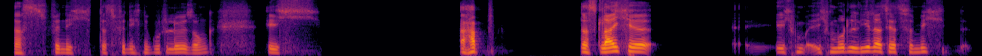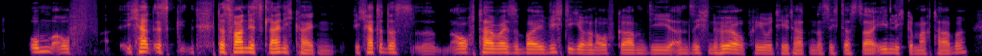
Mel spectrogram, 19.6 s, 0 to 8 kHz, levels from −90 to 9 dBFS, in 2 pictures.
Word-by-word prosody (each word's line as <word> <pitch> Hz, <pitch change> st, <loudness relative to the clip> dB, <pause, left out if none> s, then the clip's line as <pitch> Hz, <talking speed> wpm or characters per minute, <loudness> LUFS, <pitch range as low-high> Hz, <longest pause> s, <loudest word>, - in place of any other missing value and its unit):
das -, -, -4 dB
finde 130 Hz, -2 st, -5 dB
ich 120 Hz, -, -13 dB
das 125 Hz, -6 st, -9 dB
finde 140 Hz, -1 st, -8 dB
ich -, -, -18 dB
'ne 130 Hz, -, -10 dB
gute 135 Hz, 0 st, -11 dB
Lösung. 135 Hz, -1 st, -3 dB, 0.5 s
Ich -, -, -7 dB, 1.4 s
habe -, -, +5 dB, 1.0 s
das -, -, +2 dB
Gleiche 170 Hz, -, +8 dB, 1.2 s
ich 150 Hz, +1 st, -7 dB
m 155 Hz, -1 st, -9 dB
ich 150 Hz, +3 st, -9 dB
modelliere 165 Hz, +2 st, 0 dB
das 170 Hz, -, +3 dB
jetzt 160 Hz, -1 st, -1 dB
für 150 Hz, -, -6 dB
mich, 165 Hz, +2 st, -8 dB, 0.2 s
äh, -, -, -23 dB, 0.4 s
um 165 Hz, +3 st, -2 dB
auf 140 Hz, -1 st, -8 dB, 0.2 s
ich -, -, -8 dB
hat -, -, +8 dB
es -, -, -3 dB
g -, -, -20 dB, 0.3 s
das -, -, +3 dB
waren 160 Hz, 0 st, +11 dB
jetzt 155 Hz, -, +2 dB
Kleinigkeiten. 120 Hz, -9 st, +1 dB, 0.2 s
Ich 125 Hz, -, -11 dB
hatte 160 Hz, +2 st, +2 dB
das, 140 Hz, -2 st, -5 dB
äh, 100 Hz, +1 st, -15 dB, 0.2 s
auch 140 Hz, -1 st, -2 dB
teilweise 140 Hz, -2 st, +3 dB
bei 130 Hz, 0 st, +1 dB
wichtigeren 130 Hz, -5 st, -5 dB
Aufgaben, 120 Hz, 0 st, -4 dB
die 120 Hz, 0 st, -6 dB
an 120 Hz, 0 st, -9 dB
sich 125 Hz, 0 st, -8 dB
'ne 125 Hz, -1 st, -8 dB
höhere 135 Hz, -4 st, +2 dB
Priorität 115 Hz, 0 st, -8 dB
hatten, 110 Hz, 0 st, -7 dB
dass 110 Hz, 0 st, -12 dB
ich 115 Hz, -, -12 dB
das 115 Hz, 0 st, -7 dB
da -, -, 0 dB
ähnlich 130 Hz, -2 st, -6 dB
gemacht 110 Hz, 0 st, -9 dB
habe, 120 Hz, +8 st, -6 dB
135 Hz, 170 wpm, -26 LUFS, 120-150 Hz, 1.4 s, waren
